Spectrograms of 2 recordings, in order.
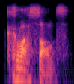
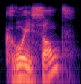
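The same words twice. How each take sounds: First: It is pronounced between French and Dutch styles. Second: It is pronounced as Dutch spelling reads. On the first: The speaker calls it right. "something in between" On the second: The speaker calls it wrong. "if you were to pronounce it phonetically Dutch"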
